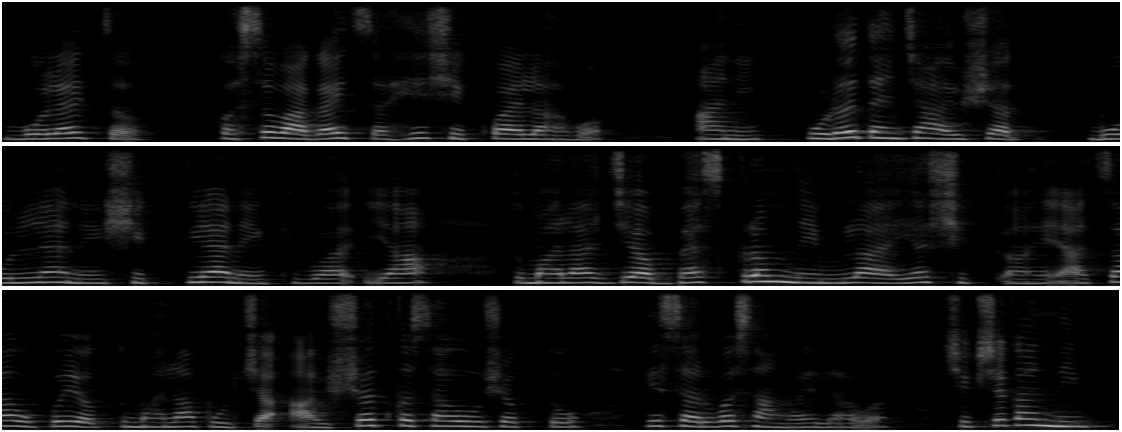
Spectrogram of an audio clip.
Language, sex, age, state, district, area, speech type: Marathi, female, 18-30, Maharashtra, Amravati, rural, spontaneous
